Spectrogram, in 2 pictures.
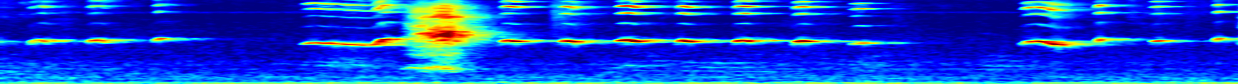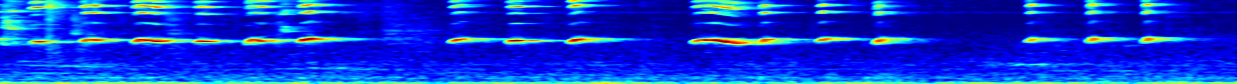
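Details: Eastern rosella parrot dancing in a happy mood, giving a rapid series of short whistled notes near one pitch, repeated about three times a second in bursts, with higher chirps and a louder harsh note early on.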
